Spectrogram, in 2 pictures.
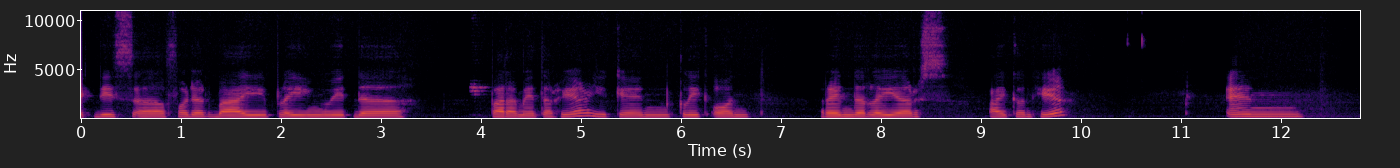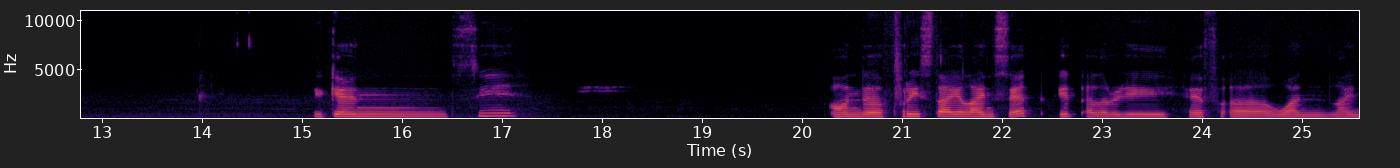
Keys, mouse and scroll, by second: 2.0 click, 2.8 click, 10.6-12.4 middle drag, 14.6-15.9 middle drag, 22.5-23.6 middle drag, 24.2 middle click.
